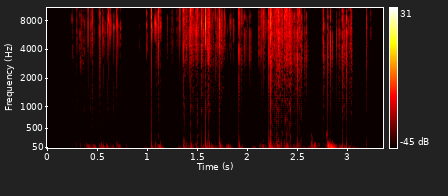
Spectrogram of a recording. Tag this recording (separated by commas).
Glass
